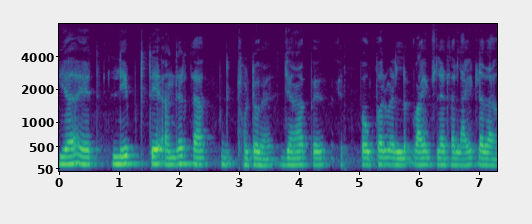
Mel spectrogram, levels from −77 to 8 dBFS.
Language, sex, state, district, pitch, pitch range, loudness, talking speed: Hindi, male, Bihar, West Champaran, 140 Hz, 135-150 Hz, -18 LUFS, 140 wpm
